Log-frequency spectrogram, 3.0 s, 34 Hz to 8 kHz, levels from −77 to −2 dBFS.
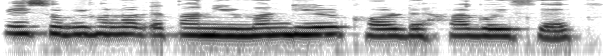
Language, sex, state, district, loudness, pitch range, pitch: Assamese, female, Assam, Hailakandi, -12 LUFS, 240-280 Hz, 260 Hz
